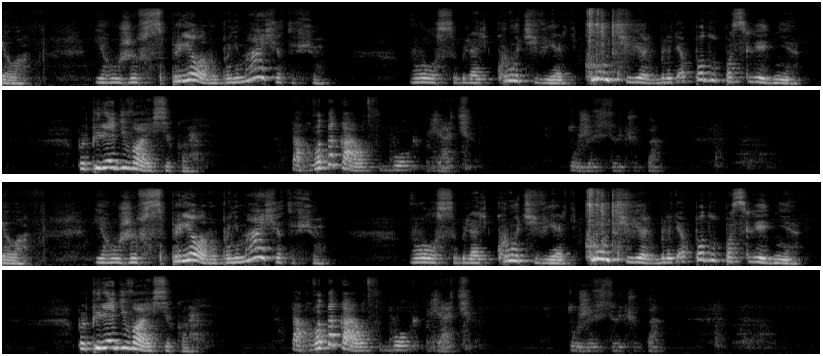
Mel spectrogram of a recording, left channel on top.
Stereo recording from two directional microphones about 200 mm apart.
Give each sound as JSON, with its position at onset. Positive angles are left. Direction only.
{"t": 0.0, "sound": "speech", "side_deg": -5}
{"t": 5.8, "sound": "speech", "side_deg": -5}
